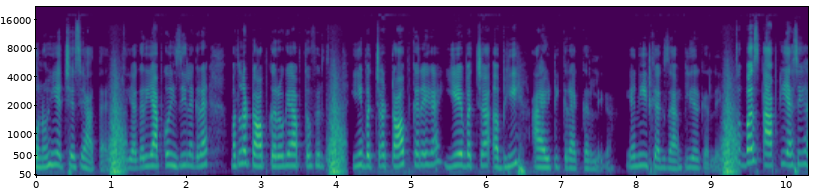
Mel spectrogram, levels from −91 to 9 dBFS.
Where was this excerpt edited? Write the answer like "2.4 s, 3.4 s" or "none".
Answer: 1.1 s, 4.0 s, 9.3 s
